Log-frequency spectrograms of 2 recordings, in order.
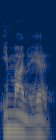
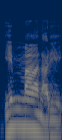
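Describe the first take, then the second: First: The word ends in a 'nuel' sound. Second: The word ends in a 'nari' sound. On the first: "우리는 임마누엘" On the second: "중국 사람들은 뭐라고 발음하냐면 임마나리 그래요"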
